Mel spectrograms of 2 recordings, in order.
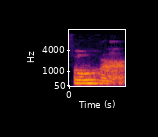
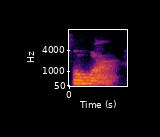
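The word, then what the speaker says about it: Fómhar: So for the Irish pronunciation, it's fover or for, and this is basically meaning autumn.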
